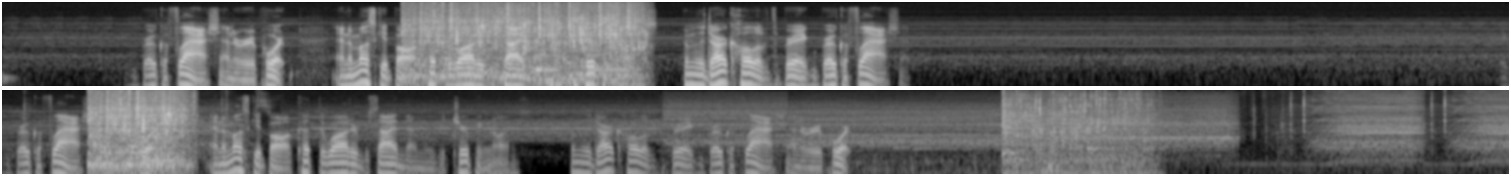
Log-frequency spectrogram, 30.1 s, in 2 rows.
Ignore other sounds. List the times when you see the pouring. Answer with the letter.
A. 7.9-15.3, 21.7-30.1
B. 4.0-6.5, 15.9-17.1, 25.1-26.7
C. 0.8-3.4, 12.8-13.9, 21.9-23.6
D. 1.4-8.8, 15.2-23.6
B.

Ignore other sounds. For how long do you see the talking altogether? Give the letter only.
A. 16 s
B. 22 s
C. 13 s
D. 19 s
A.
